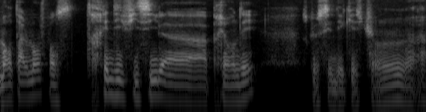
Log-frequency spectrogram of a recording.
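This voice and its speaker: A man with a very deep, low pitch talks with ordinary pitch variation. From eastern France, near Besançon. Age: 20s. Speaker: lung transplant patient. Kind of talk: testimony. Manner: halting, many hesitations.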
